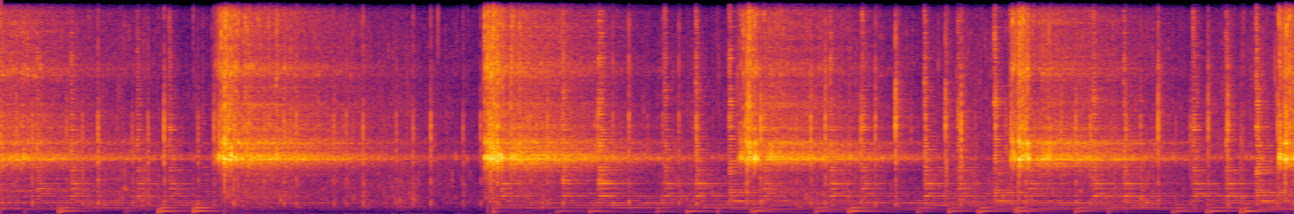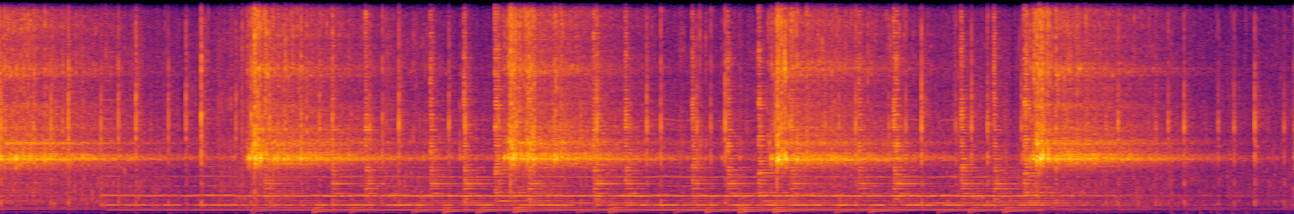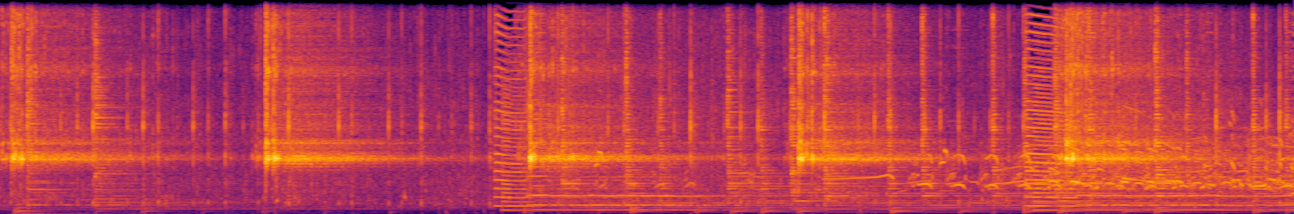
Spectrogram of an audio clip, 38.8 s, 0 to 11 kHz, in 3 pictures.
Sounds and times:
Music: 0.0 - 38.8.

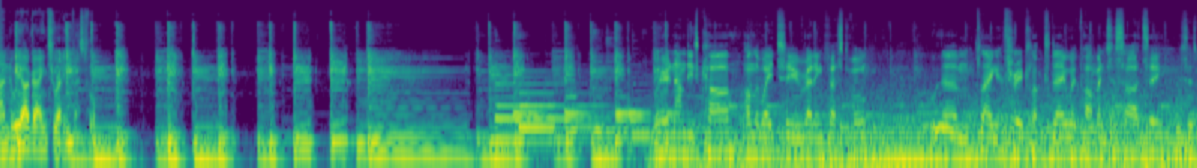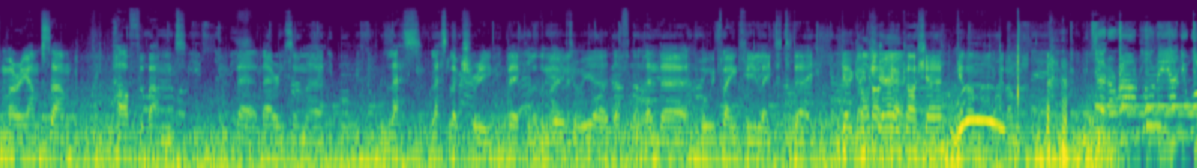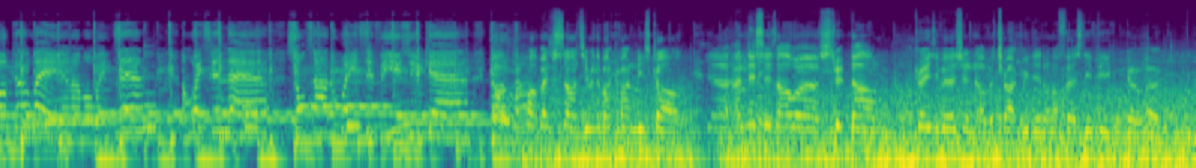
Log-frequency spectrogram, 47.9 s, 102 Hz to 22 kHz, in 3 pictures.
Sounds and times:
Car: 8.6 - 31.1, 38.6 - 47.8.

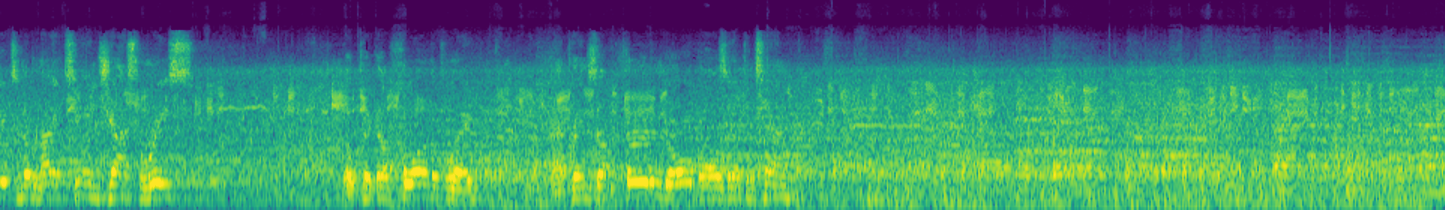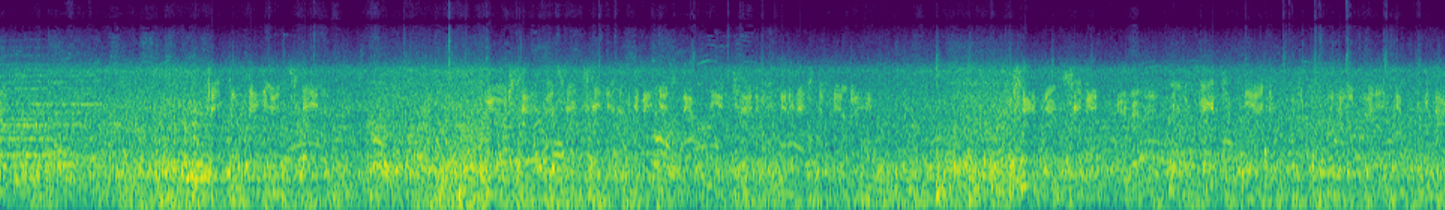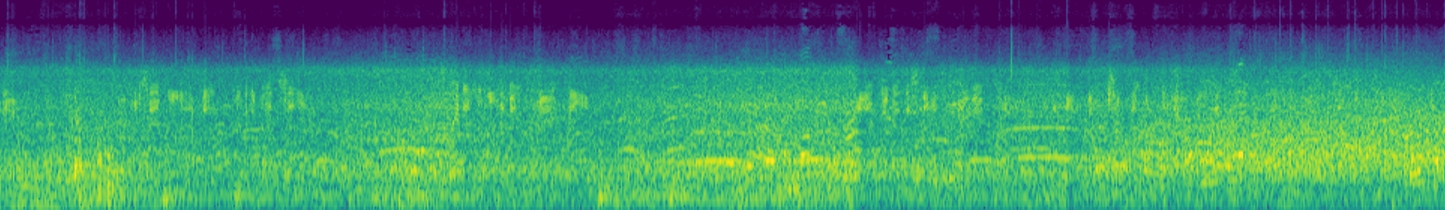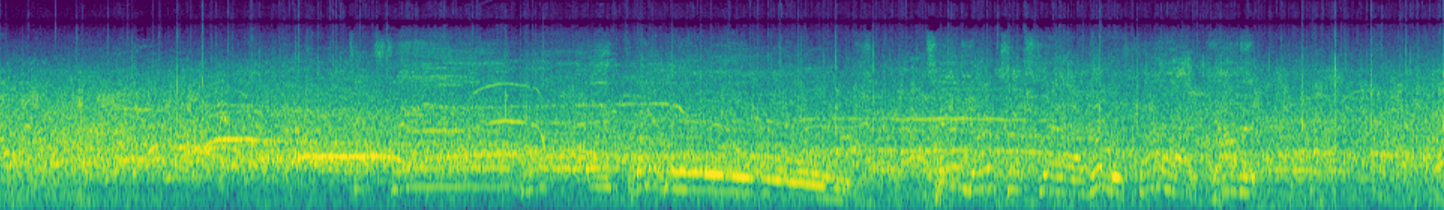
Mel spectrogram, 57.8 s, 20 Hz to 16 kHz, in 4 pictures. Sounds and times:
Speech: 0.0 - 18.5, 19.1 - 23.3, 24.5 - 32.1, 32.9 - 35.7, 36.3 - 45.4, 46.6 - 57.7.

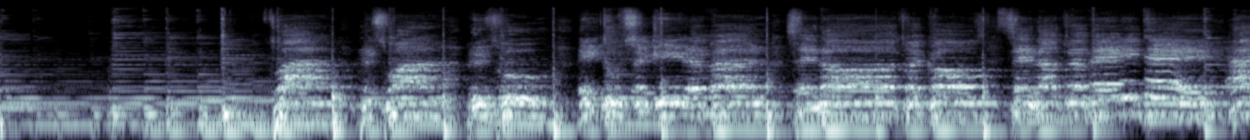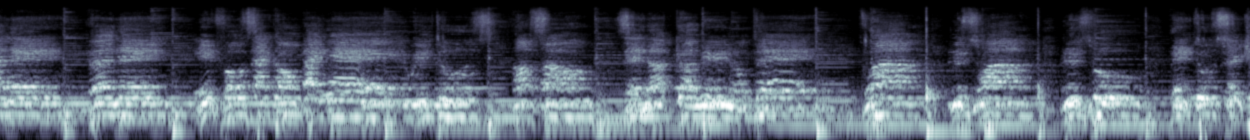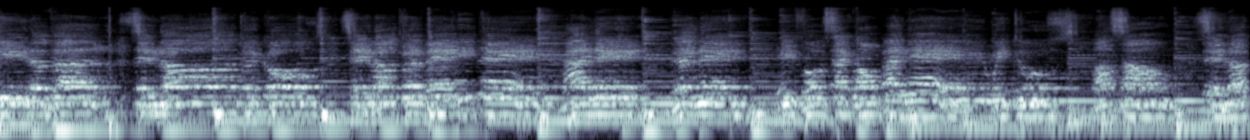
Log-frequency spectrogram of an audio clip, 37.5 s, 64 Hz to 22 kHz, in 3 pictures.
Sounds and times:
A capella: 2.6 - 37.5
Singing: 2.7 - 37.5.

